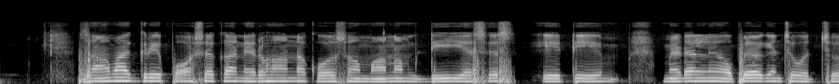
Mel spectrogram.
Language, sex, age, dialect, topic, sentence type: Telugu, male, 18-24, Utterandhra, agriculture, question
